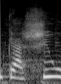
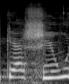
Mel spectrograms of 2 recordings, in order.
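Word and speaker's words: cashew: तो I know बहुत दिल करता है कि हम कैशू बोले इसे लेकिन ये कैशू नहीं है। ये कैशू है। शू शू नहीं शू।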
